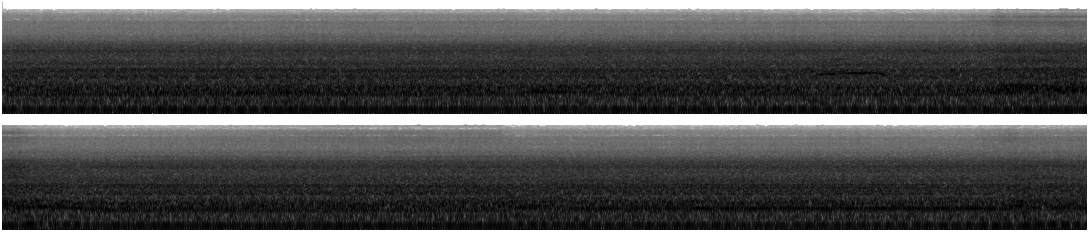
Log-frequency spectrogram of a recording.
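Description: SANY truck crane's diesel engine running steadily, a low, even drone that holds the same pitch and level throughout.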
